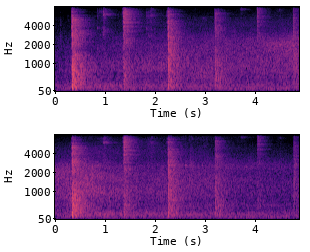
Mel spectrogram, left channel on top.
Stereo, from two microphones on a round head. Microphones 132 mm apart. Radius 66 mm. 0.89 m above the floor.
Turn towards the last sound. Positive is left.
turn(degrees=55)  # may be behind; listen again after turning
